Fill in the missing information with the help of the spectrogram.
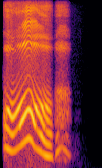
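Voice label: Vox Japanese; Cecilia; kingsraid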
